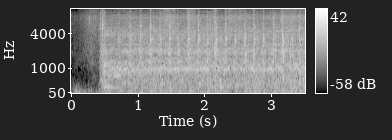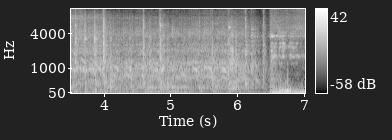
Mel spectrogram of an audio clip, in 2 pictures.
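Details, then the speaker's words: John Deere 1010 track loader diesel after injection pump rebuild, glow plugs heated, earlier no fire on starting fluid: slow heavy starter churning, no firing; smoke from starter; owner suspects low compression, to test. "now the issue is what I was thinking earlier when it did not fire on the starting fluid is do I have compression and I'm worried I do not"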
